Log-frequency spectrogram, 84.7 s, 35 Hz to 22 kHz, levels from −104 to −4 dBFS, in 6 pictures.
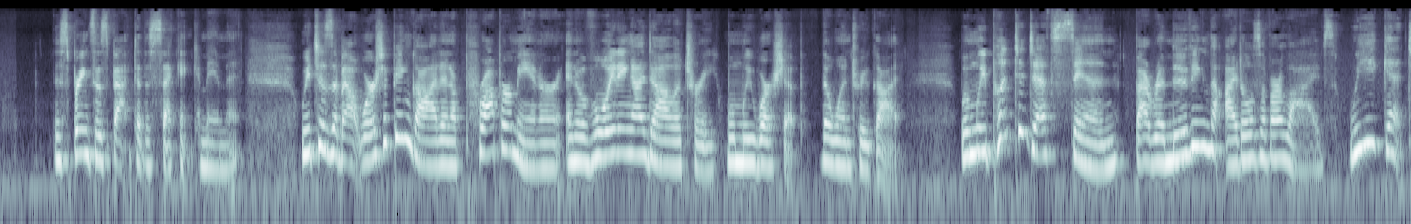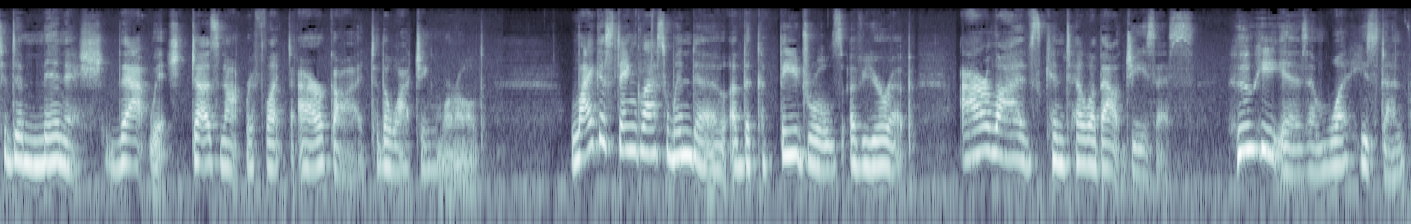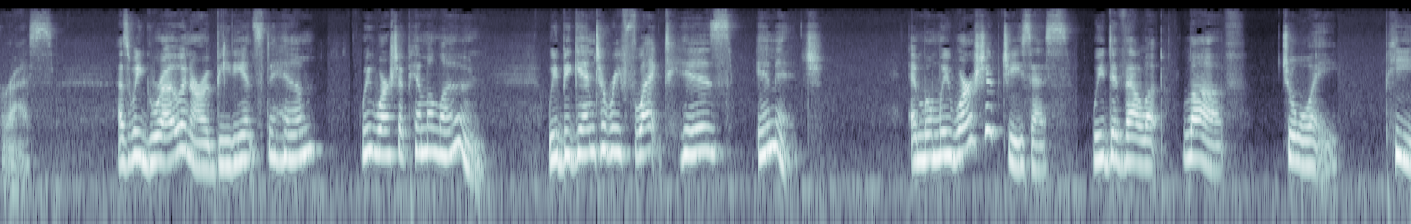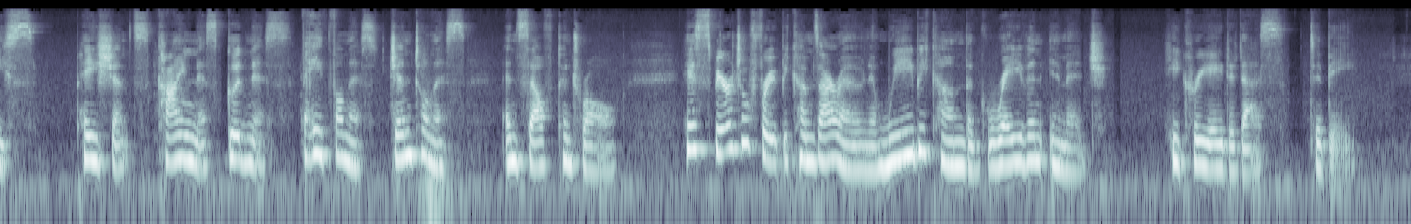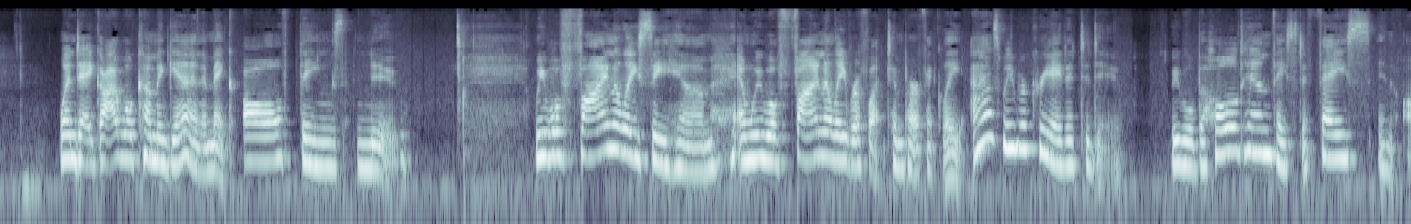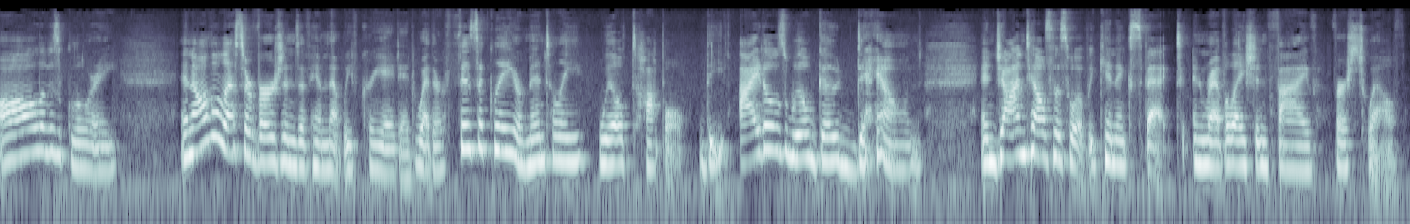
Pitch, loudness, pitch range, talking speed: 210 Hz, -18 LUFS, 180-250 Hz, 145 wpm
